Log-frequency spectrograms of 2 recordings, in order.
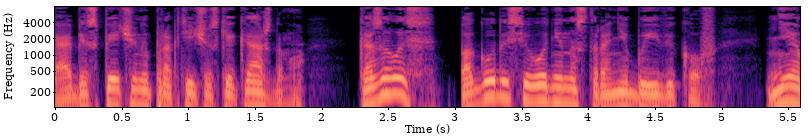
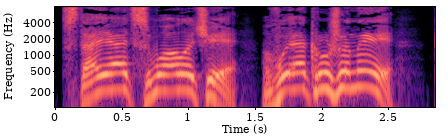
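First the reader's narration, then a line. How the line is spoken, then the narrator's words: Shouting. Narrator (Russian): крикнул я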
